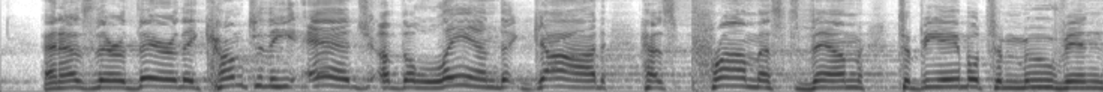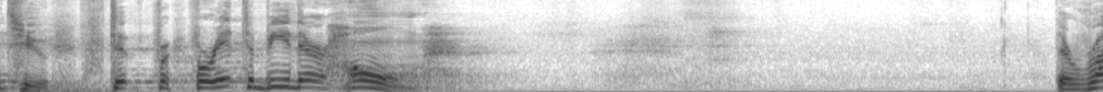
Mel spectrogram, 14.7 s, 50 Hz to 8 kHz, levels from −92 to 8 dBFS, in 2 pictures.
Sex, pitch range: male, 175-230 Hz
